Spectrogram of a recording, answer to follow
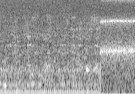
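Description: Near silence: room tone with a steady low hum, and a faint hiss that rises slightly near the end.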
